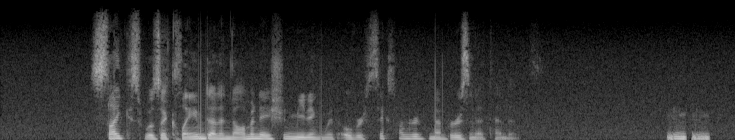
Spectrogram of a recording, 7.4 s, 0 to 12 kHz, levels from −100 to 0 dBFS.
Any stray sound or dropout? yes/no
yes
